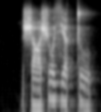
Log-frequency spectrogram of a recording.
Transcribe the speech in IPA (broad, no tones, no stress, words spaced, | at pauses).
ʃɑʃozʲɑtːu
